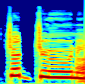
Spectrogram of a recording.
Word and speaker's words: jejuni: Teary Jejuni. – Oh, wow. That sounded like a song. – Which, that's exactly how you pronounce it, so do not question me.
